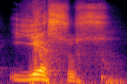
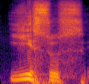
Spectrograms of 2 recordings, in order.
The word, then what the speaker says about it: Jesus: The word Jesus therefore is read Yesus. Yesus. Yesus.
